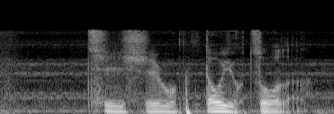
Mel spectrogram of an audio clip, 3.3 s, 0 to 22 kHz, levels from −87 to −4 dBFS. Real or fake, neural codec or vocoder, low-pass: real; none; 7.2 kHz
